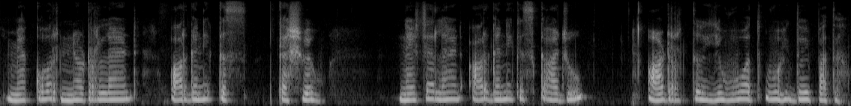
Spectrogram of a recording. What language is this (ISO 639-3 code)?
kas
